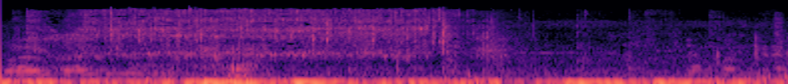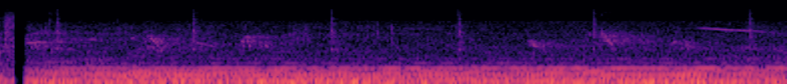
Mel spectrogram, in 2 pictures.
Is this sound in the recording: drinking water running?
yes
